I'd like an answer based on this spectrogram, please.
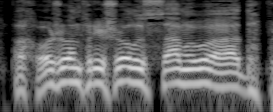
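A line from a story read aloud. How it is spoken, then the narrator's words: Grumble. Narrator (Russian): проворчал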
